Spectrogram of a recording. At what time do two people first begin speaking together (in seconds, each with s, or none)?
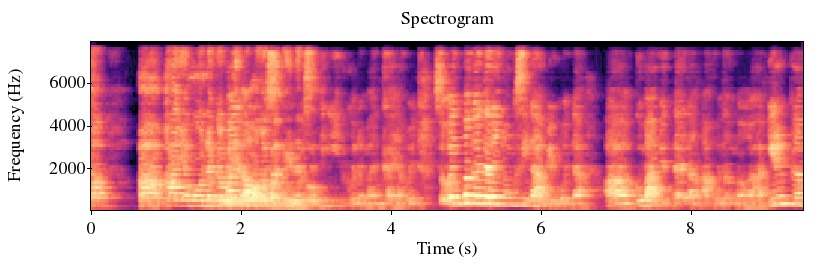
1.8 s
